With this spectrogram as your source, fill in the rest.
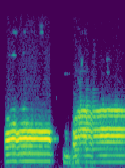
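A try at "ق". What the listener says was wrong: কব নয়, কাফ কাফ।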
